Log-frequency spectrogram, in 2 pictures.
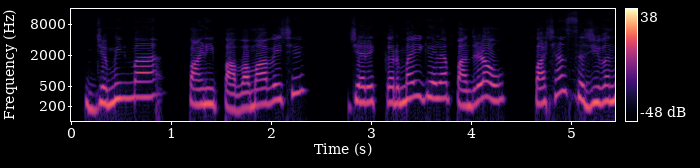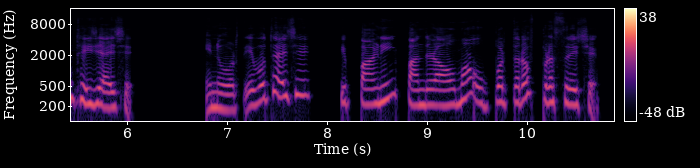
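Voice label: Gujarati female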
